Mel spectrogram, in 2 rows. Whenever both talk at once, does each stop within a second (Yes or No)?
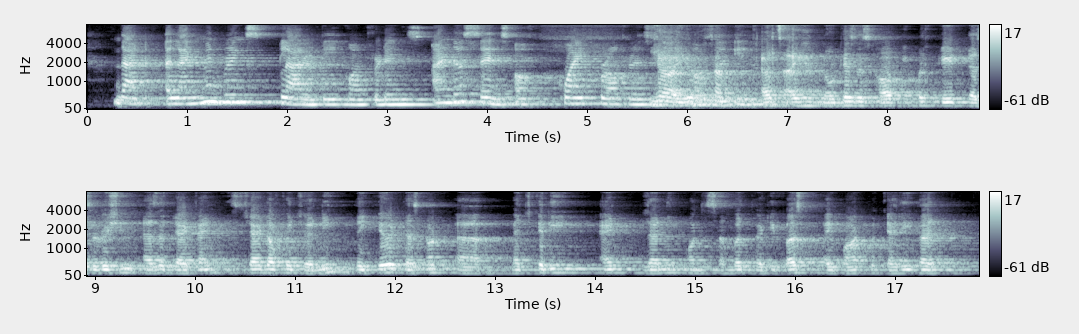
No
